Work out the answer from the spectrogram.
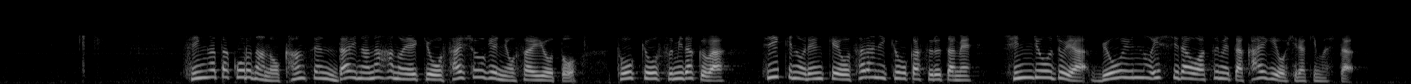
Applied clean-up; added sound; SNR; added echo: none; none; none; none.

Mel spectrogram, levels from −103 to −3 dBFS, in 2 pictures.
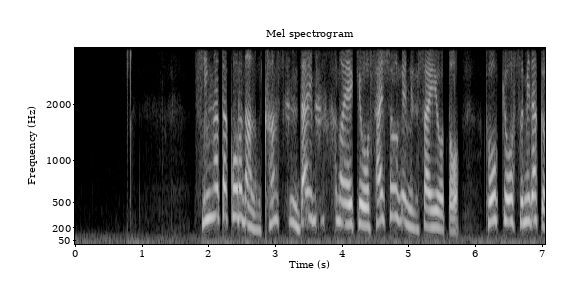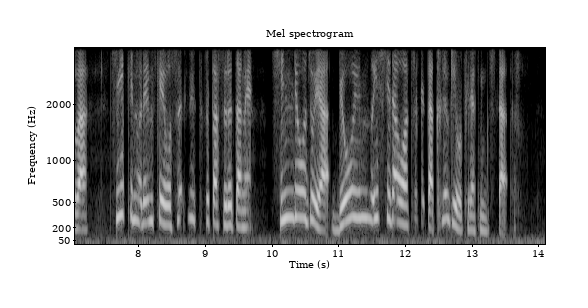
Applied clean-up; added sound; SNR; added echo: neural diffusion model UNIVERSE++.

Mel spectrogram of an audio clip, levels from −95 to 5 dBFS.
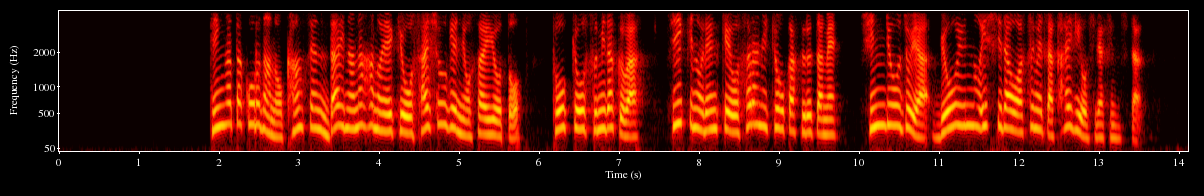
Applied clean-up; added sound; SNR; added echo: neural mask model DeepFilterNet 3.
